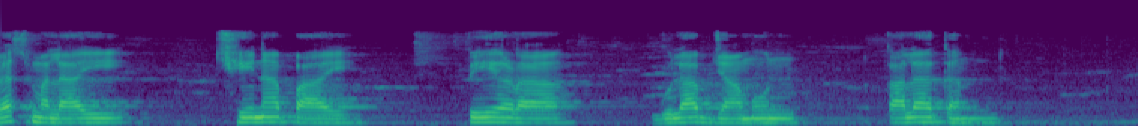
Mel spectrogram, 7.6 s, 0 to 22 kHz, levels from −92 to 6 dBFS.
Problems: constant background noise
